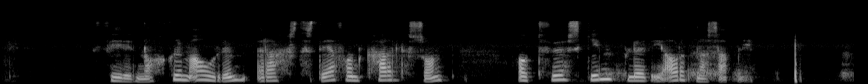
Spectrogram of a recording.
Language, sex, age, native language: Icelandic, female, 50-59, Icelandic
